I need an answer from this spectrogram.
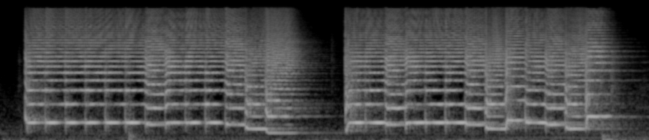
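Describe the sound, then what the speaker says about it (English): A main synth lead built in Xfer Serum for a track plays two loud, bright descending melodic phrases of sustained harmonic-rich notes, each stepping down over about three seconds, with a short gap between them and no talk. "So let's start with the main lead sound."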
